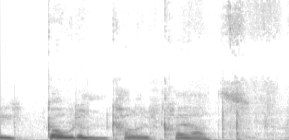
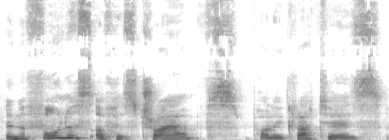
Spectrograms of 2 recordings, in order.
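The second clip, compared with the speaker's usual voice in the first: louder, measured storytelling voice; story narration; 2 semitones lower, 7 dB louder than usual. Acted. Narrator reading the tale of Polycrates aloud, measured and louder. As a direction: read the myth out with weight. Reads a Greek myth.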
